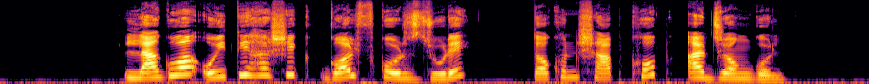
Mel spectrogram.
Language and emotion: Bengali, neutral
